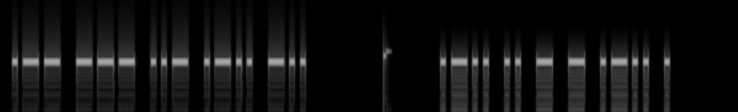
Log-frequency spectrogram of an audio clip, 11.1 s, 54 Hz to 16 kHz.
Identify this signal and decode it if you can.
Morse code, heard as a keyed tone, about 15 wpm, 700 Hz. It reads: WOULD LITTLE
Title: Sets of 2 Words - New Word Drill - 15wpm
